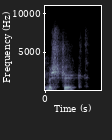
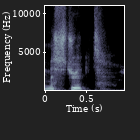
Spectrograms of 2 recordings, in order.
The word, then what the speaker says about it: Maastricht: You got to get it back in the throat. – Okay, that's not going to happen, but it's not Maastricht. I've been putting the emphasis on the wrong syllable, right?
